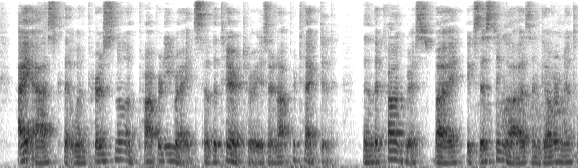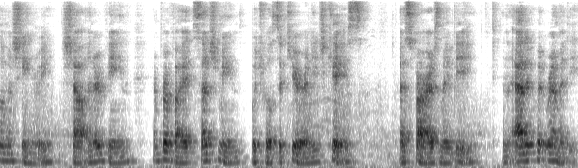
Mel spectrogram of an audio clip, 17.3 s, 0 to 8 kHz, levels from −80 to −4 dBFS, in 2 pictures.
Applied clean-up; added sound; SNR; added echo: neural separator model SepFormer DNS4.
